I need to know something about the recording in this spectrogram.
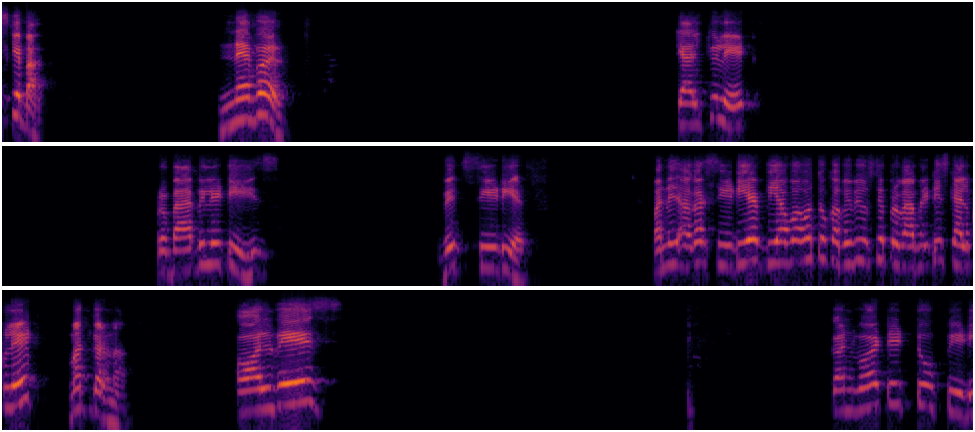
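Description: A young man speaks calmly through a microphone, in short bursts with pauses.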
